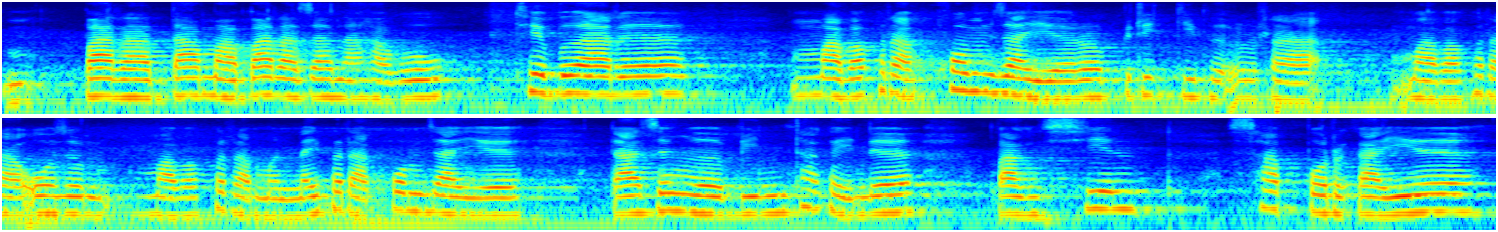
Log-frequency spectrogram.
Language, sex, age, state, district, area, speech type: Bodo, female, 60+, Assam, Baksa, urban, spontaneous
